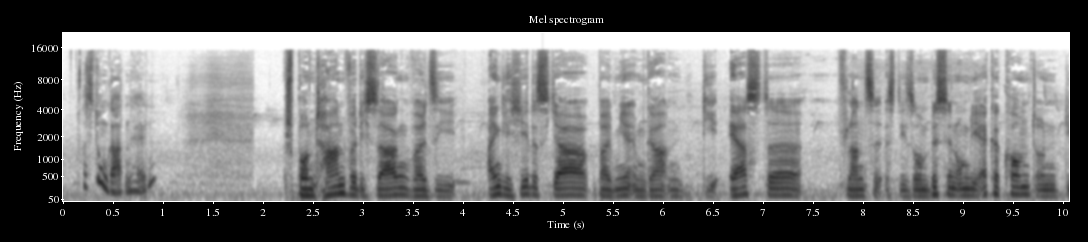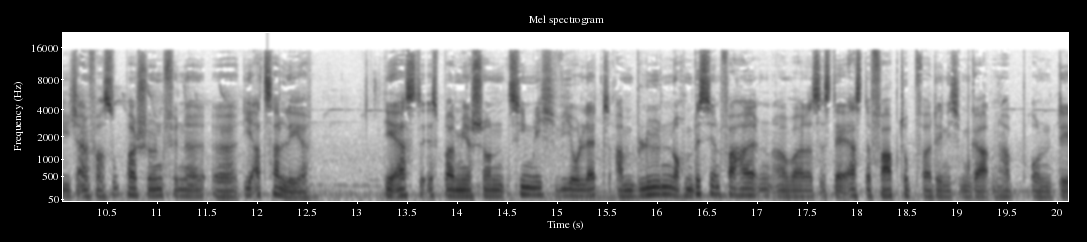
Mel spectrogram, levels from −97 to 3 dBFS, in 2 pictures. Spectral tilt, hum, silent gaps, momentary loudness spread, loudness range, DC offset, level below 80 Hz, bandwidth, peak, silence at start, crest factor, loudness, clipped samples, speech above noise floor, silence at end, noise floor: -3 dB/octave; none; none; 12 LU; 3 LU; under 0.1%; -50 dBFS; 15.5 kHz; 0 dBFS; 0.15 s; 20 dB; -18 LUFS; under 0.1%; 25 dB; 0 s; -44 dBFS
